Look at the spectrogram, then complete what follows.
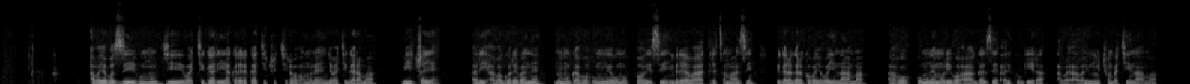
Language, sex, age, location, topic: Kinyarwanda, male, 25-35, Kigali, government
